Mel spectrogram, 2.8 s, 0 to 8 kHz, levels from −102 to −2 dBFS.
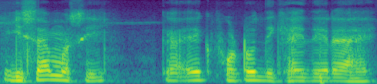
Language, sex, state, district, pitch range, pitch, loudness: Hindi, male, Maharashtra, Washim, 125-150 Hz, 135 Hz, -16 LUFS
